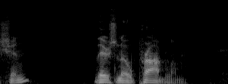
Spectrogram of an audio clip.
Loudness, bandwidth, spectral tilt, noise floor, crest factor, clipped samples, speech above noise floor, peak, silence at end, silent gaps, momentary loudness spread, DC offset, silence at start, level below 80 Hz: -35 LUFS; 14.5 kHz; -6 dB/octave; -75 dBFS; 20 dB; under 0.1%; 41 dB; -18 dBFS; 0.45 s; none; 17 LU; under 0.1%; 0 s; -54 dBFS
